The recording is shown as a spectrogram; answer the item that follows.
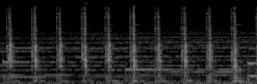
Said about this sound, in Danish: når uret tikker og presset er på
